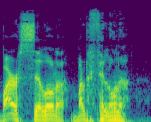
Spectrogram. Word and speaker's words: Barcelona: Barcelona, if you pronounce it in the Castellano.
